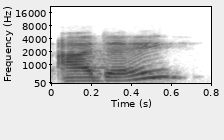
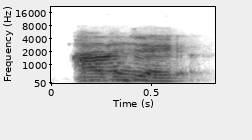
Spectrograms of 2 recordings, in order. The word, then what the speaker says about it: Adey: But if you want me to tell you how it's pronounced, it's Adey. Adey.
